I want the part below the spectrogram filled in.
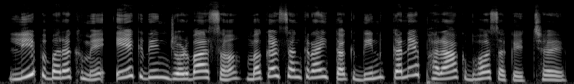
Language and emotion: Maithili, neutral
